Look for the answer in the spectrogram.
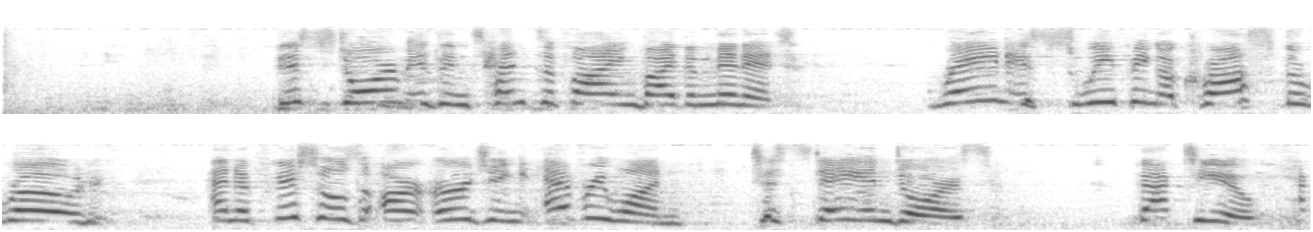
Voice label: storm reporter cleaned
